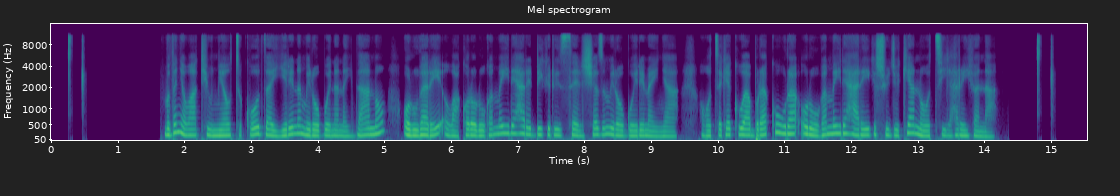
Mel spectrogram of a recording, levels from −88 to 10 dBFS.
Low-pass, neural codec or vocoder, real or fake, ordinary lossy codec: 10.8 kHz; codec, 24 kHz, 0.9 kbps, WavTokenizer, large speech release; fake; none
